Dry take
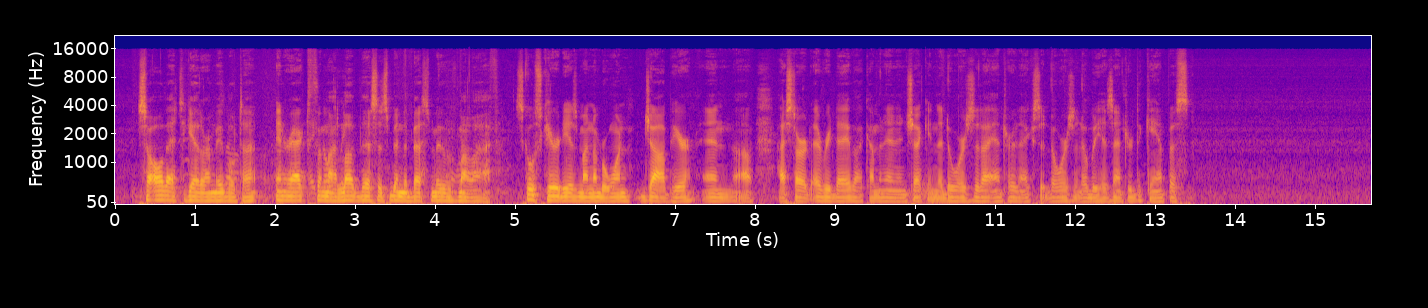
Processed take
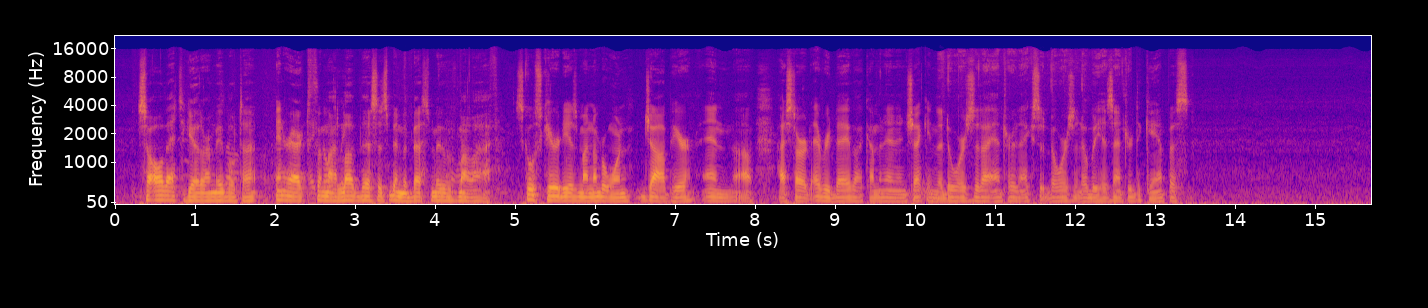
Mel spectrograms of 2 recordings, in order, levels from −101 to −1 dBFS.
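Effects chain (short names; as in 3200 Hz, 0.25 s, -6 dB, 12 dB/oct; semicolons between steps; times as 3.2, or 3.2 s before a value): 10.29–12.72 high shelf 6600 Hz +11.5 dB; added noise brown -45 dBFS; record warp 45 rpm, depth 100 cents; gain -7.5 dB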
